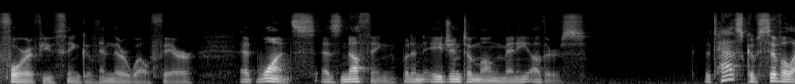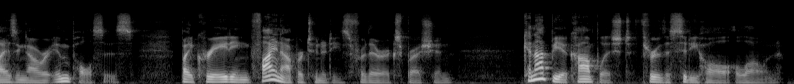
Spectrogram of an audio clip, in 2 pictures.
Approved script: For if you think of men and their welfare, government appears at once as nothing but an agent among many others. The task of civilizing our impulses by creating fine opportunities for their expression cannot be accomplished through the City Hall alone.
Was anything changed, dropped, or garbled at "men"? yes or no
yes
